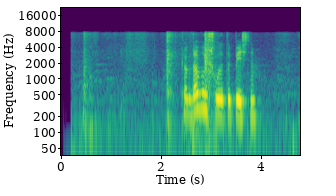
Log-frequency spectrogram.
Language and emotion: Russian, neutral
